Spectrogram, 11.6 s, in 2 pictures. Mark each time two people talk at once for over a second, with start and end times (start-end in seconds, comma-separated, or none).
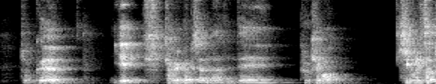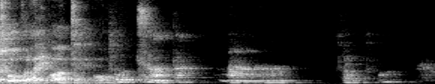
none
